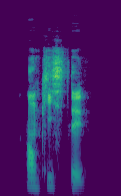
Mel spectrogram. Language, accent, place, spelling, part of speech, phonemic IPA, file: French, France, Lyon, enkyster, verb, /ɑ̃.kis.te/, LL-Q150 (fra)-enkyster.wav
- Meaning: to encyst (becoming surrounded by a cyst)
